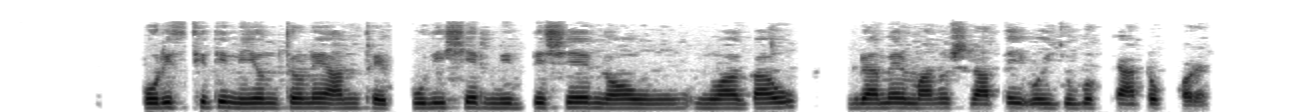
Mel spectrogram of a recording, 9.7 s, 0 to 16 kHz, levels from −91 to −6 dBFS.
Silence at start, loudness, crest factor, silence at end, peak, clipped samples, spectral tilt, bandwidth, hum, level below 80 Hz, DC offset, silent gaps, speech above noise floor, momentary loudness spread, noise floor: 1.05 s; -16 LUFS; 14 dB; 0.65 s; -2 dBFS; under 0.1%; -6 dB/octave; 7.8 kHz; none; -62 dBFS; under 0.1%; 2.96-3.06 s, 3.94-3.99 s, 5.99-6.07 s, 6.14-6.34 s, 8.76-8.81 s; over 75 dB; 6 LU; under -90 dBFS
